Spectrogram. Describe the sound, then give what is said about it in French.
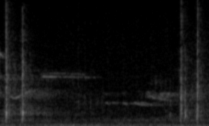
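A wood pigeon claps its wings, making faint, sharp dry claps: two single claps near the start, then a quicker cluster of several at the end over a quiet background. “Et bah le bon gros pigeon là, il peut également communiquer en claquant ses ailes.”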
